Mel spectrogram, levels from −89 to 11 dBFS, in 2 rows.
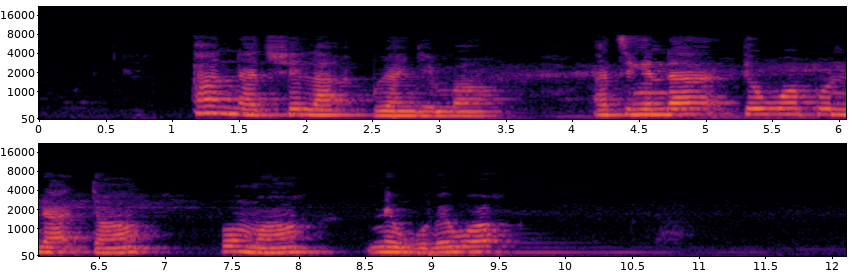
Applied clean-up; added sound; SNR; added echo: none; Bowed string instrument; 19 dB; none.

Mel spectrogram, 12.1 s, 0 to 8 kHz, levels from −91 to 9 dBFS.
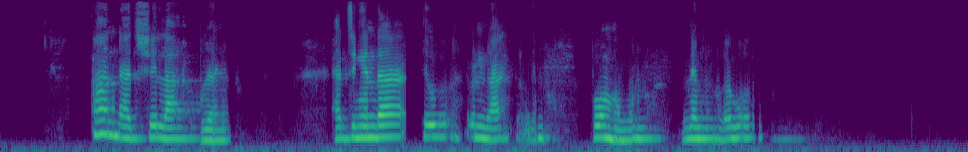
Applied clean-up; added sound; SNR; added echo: neural diffusion model UNIVERSE++.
